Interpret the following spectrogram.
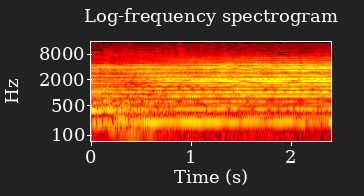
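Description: Harmonium holding a steady chord in qawwali music, with no drums or singing over it.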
